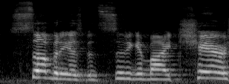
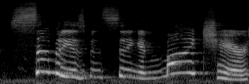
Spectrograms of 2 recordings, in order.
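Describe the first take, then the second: First: It is said in a big, deep voice. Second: It is said in a medium-pitched voice.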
